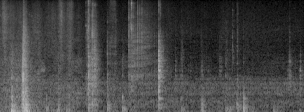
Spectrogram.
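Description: Small plastic K'nex pieces clicking and clattering on a wooden tabletop as they are picked up, set down and fitted together: scattered sharp clicks, strongest in the first three seconds, then fainter handling.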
